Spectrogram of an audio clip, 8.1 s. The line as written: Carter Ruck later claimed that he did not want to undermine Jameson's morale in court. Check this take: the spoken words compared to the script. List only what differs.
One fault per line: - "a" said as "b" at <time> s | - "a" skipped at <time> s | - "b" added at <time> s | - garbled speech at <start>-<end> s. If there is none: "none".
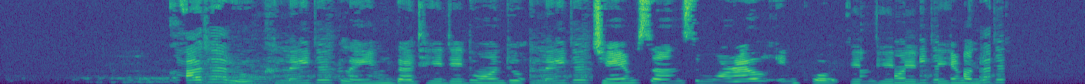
- "not" skipped at 3.5 s
- "undermine" said as "later" at 4.0 s
- garbled speech at 6.4-7.5 s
